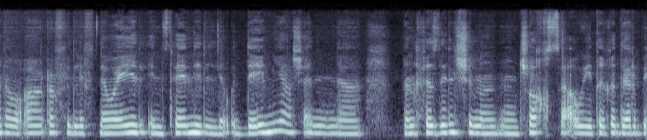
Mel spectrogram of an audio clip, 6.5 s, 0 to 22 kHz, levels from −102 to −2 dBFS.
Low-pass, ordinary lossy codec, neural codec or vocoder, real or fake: 19.8 kHz; none; vocoder, 44.1 kHz, 128 mel bands, Pupu-Vocoder; fake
